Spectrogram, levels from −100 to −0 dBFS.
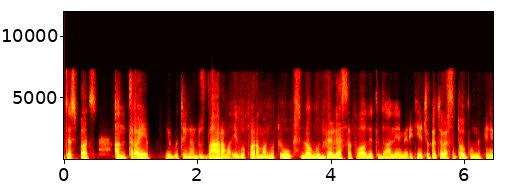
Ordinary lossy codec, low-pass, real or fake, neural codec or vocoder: AAC, 64 kbps; 7.2 kHz; fake; codec, 16 kHz, 2 kbps, X-Codec, HuBERT features, trained on general audio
